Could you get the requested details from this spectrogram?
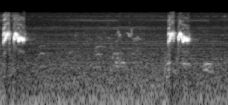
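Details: Female cage bird calling to the male gives two bright double chirps about two seconds apart, with faint softer chirps between.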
